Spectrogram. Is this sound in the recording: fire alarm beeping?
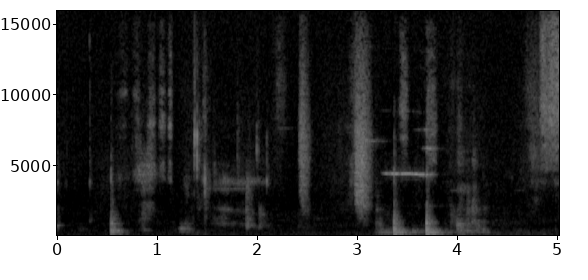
no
